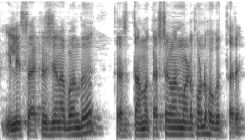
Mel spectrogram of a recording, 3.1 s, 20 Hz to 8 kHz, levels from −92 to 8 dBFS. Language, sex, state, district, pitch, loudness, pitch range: Kannada, male, Karnataka, Bijapur, 135 Hz, -13 LUFS, 130-140 Hz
